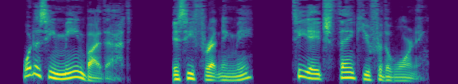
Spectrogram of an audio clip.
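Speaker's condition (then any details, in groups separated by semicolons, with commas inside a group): No condition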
